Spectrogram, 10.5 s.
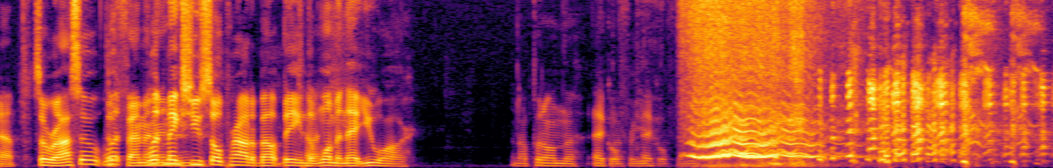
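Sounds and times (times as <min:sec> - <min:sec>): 
speech: 0:00.0 - 0:04.2, 0:05.1 - 0:09.2
mouth-made fart noise: 0:06.8 - 0:08.8
person laughing: 0:08.1 - 0:10.5.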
